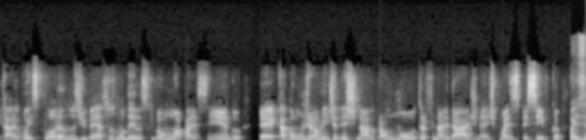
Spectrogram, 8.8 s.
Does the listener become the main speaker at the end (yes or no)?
yes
